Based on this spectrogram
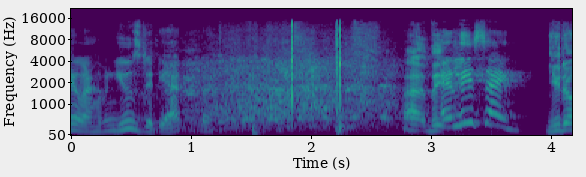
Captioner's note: laughter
